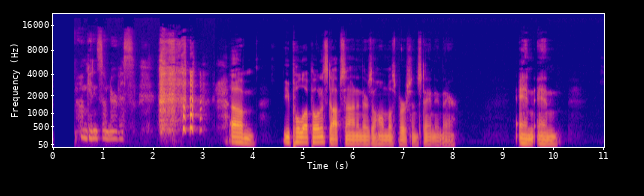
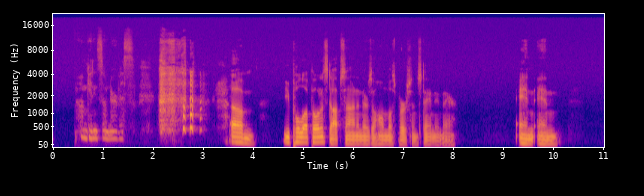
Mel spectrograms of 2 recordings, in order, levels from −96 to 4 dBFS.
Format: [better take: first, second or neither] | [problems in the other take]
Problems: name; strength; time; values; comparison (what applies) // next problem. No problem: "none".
first | hiss; faint; throughout; 30 dB below the speech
